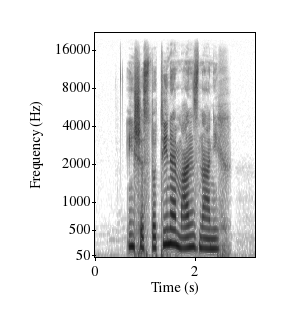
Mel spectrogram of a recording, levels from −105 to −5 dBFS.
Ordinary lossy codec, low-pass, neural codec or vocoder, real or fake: none; 19.8 kHz; none; real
